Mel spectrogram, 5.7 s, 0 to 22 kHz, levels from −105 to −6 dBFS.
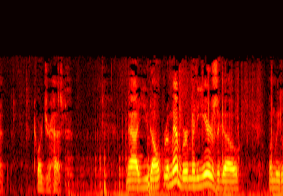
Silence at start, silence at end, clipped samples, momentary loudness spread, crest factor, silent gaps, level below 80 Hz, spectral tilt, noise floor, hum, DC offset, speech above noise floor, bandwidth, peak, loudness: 0 s; 0 s; under 0.1%; 17 LU; 18 dB; none; -62 dBFS; -6 dB/octave; -72 dBFS; none; under 0.1%; 38 dB; 7.4 kHz; -18 dBFS; -34 LUFS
